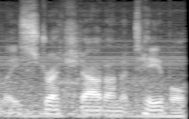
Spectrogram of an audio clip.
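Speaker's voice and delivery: plain reading voice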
